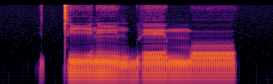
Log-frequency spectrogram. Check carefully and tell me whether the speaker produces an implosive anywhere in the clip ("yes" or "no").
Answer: no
